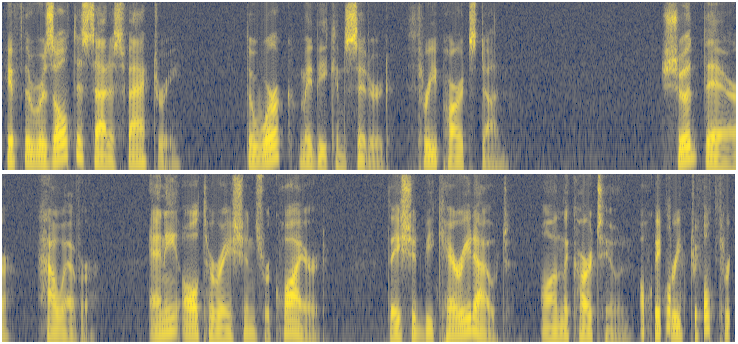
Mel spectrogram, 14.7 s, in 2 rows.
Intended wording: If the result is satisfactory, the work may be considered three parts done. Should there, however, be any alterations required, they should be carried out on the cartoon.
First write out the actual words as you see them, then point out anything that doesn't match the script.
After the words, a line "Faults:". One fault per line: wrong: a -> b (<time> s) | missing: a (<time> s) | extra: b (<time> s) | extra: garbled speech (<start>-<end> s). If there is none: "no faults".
If the result is satisfactory, the work may be considered three parts done. Should there, however, any alterations required, they should be carried out on the cartoon. [garbled]
Faults:
missing: be (8.3 s)
extra: garbled speech (13.7-14.6 s)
